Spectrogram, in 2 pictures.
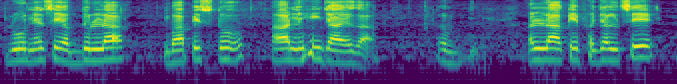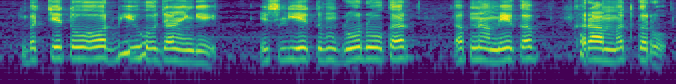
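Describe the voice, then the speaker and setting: Narrator doing a smug careless husband, offhand lecturing, slow speech. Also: medium pitch, fairly even intonation, dark tone, slight background noise.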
